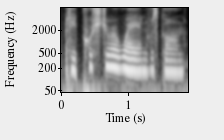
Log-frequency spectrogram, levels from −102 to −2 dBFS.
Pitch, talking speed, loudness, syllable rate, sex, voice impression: 180 Hz, 250 wpm, -17 LUFS, 5.0 syllables/s, female, very feminine, slightly young, slightly adult-like, very thin, relaxed, weak, dark, very soft, slightly muffled, fluent, very cute, very intellectual, slightly refreshing, sincere, very calm, very friendly, very reassuring, very unique, very elegant, slightly wild, very sweet, very kind, very modest, very light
